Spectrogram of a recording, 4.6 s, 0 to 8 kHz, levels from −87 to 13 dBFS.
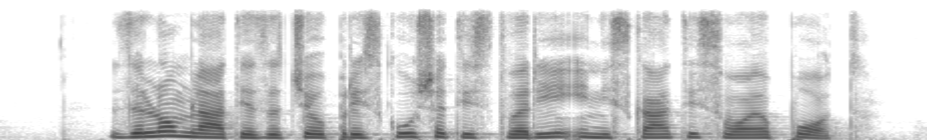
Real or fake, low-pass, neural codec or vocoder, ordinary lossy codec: real; 7.2 kHz; none; none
